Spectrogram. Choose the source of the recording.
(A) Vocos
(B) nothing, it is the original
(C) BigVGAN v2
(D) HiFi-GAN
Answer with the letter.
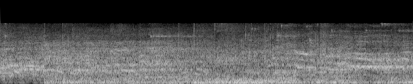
B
